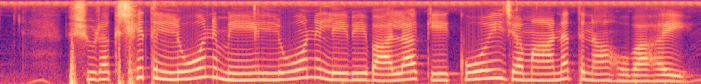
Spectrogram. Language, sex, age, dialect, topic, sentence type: Magahi, female, 18-24, Western, banking, statement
